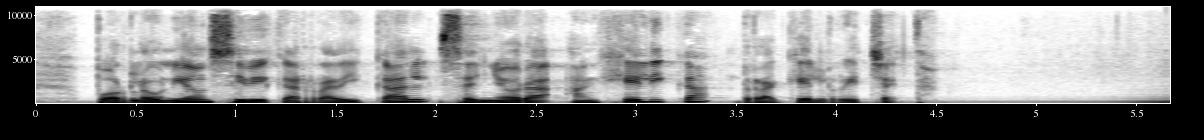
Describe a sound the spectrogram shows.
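A woman speaks calmly into a microphone, heard through loudspeakers.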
